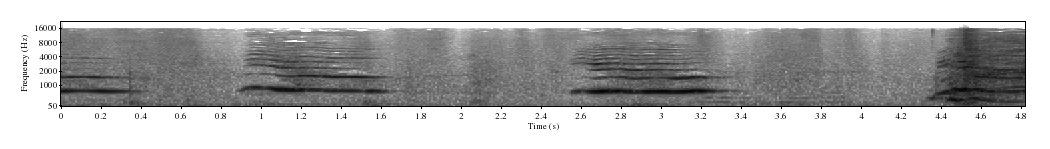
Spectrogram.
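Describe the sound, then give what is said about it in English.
A person imitates a cat meowing twice, each drawn-out, wavering meow about half a second long, fairly loud, followed by a brief burst of laughter or breathy noise. “Meow.”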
